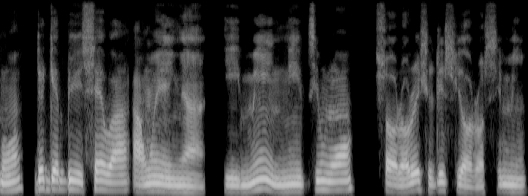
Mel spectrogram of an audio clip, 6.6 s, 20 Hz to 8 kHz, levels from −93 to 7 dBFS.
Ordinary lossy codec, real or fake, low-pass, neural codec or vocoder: none; fake; none; codec, 16 kHz, 4 kbps, X-Codec, WavLM features, trained on Multilingual LibriSpeech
